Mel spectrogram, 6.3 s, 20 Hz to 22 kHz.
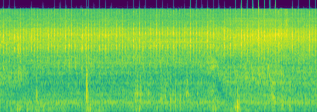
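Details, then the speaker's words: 2008 Lada Priora petrol engine idling after sitting 5 days at −15°C outside, coolant near 50°C: light, fast metallic tapping from hydraulic lifters, which tick until about 90°C and then go quiet. "Вот, стучат до прогрева двигателя, то есть до 90 градусов они постукивают, далее пропадает."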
